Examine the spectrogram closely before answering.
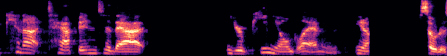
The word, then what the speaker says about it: pineal: there there's and it's it's pronounced pineal not penal um sorry well you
